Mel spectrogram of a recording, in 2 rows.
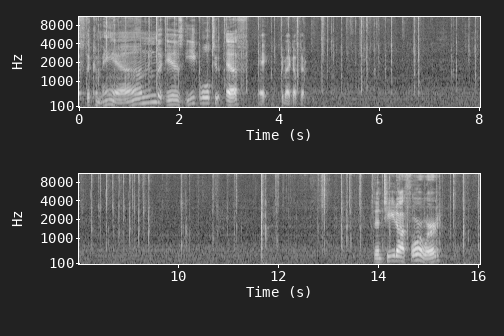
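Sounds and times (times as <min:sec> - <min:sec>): typing on computer keyboard: 0:00.0 - 0:12.2, 0:12.9 - 0:14.3, 0:15.2 - 0:16.0.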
